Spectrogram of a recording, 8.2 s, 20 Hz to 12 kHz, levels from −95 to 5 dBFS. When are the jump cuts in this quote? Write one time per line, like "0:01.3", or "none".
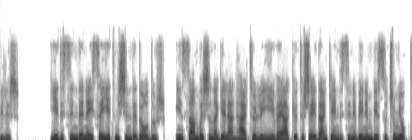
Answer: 0:00.9
0:03.4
